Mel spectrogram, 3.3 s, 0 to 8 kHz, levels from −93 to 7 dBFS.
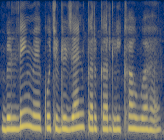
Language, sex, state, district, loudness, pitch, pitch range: Hindi, female, Jharkhand, Palamu, -14 LUFS, 245 Hz, 235-260 Hz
